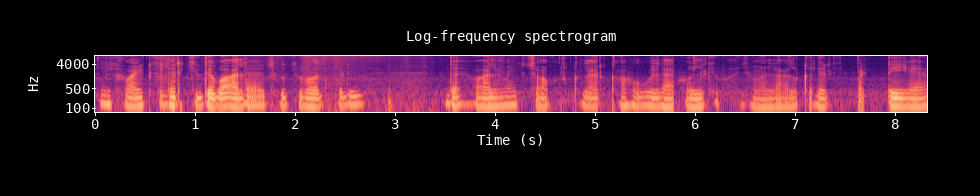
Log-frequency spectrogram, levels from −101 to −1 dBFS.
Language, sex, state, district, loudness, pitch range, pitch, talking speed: Angika, male, Bihar, Madhepura, -22 LUFS, 115-130 Hz, 120 Hz, 210 wpm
